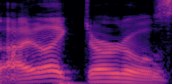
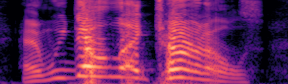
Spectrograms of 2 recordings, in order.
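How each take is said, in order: First: Said in the usual way. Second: High, loud mock scream. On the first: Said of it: "the really old joke". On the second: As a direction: yell it out across the backstage. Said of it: "he screams".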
